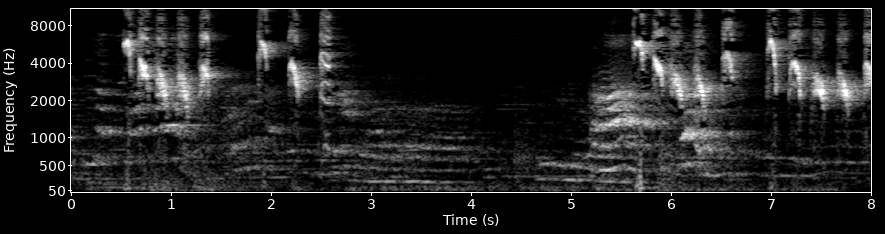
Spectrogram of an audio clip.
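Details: Caged greater green leafbird recorded in Ampelgading, Pemalang to excite caged birds: quick high whistled notes sliding downward, a quieter gap of about two seconds, then a fuller burst of varied slurred notes.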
